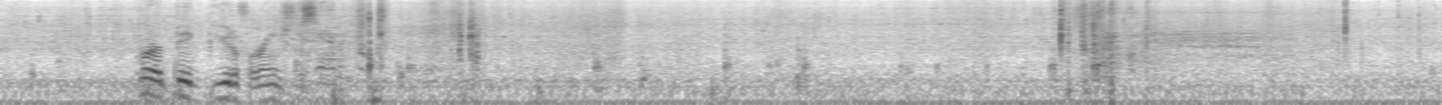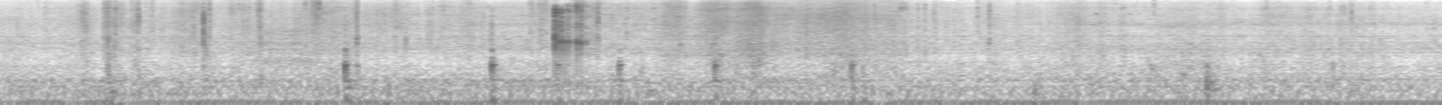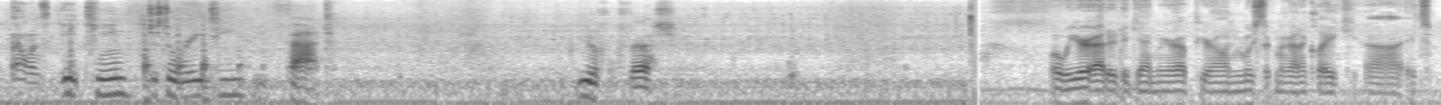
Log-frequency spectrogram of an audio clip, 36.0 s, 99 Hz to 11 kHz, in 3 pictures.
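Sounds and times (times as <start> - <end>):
boat motor droning: 0.0 - 36.0
knocks and scrapes in boat: 0.2 - 32.1.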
